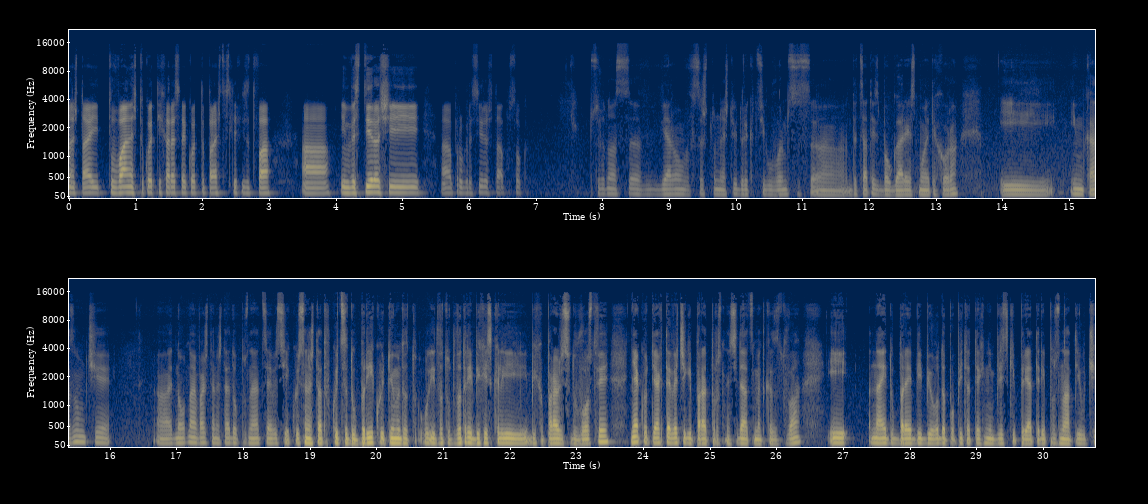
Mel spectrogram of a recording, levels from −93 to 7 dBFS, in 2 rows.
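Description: Automatic gain rising from 7.91 to 17.99 s: after the speech drops by about 13 dB, the gain control slowly lifts gain by about 11 dB, so voice and room noise swell together up to "себе си кои са".

Automatic gain falling from 18.93 to 25.1 s: after "себе си кои са", the control pulls gain down by about 5 dB, so voice and background sink together before "не си дадат сметка".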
